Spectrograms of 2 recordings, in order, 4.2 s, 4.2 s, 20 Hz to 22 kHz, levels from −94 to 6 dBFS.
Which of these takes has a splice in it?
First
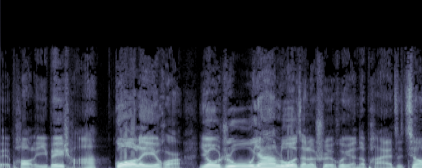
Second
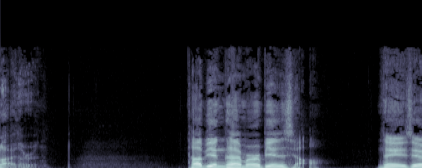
first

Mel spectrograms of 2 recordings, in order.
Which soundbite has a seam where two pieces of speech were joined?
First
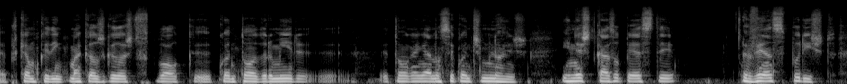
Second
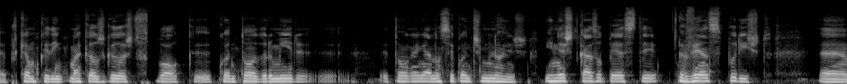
second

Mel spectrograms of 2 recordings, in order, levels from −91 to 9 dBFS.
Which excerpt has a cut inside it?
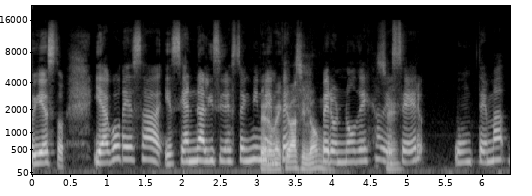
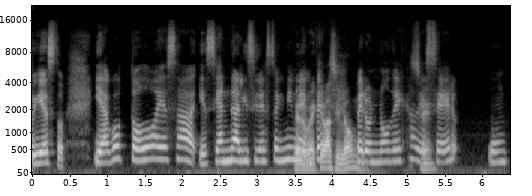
first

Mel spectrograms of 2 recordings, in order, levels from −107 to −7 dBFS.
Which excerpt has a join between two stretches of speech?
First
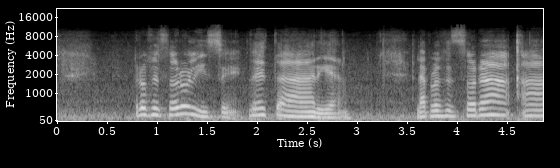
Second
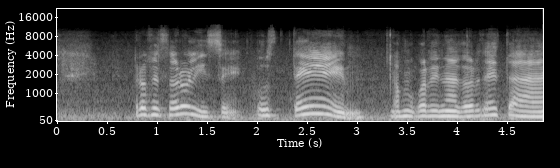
first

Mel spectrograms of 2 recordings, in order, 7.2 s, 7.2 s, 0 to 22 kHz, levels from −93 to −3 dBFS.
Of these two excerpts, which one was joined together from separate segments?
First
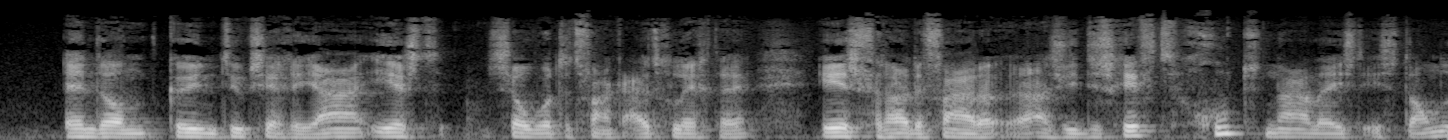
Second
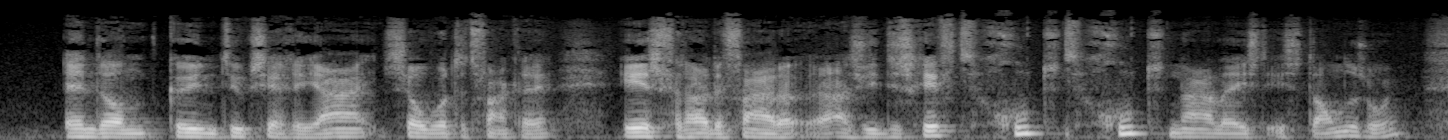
second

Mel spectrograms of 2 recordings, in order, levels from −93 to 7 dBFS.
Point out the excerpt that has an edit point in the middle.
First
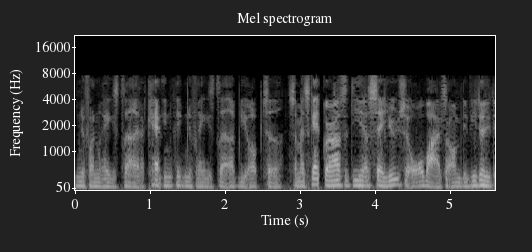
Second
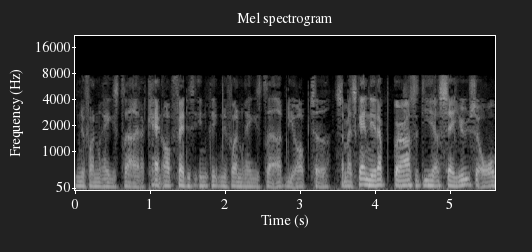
first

